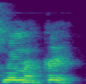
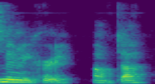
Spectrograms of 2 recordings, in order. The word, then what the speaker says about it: mimicry: I can't believe I couldn't pronounce mimickry. I think someone probably in class our friend one of our friends the one friend I talk about we call it shock told it's mimicry.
